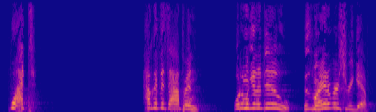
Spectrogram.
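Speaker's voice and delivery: high, hammed-up panic over a broken gift; mock freak-out. Pastor freaking out over a broken French press, mock panic. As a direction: wail it like the world just ended. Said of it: "I freak out in situations".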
